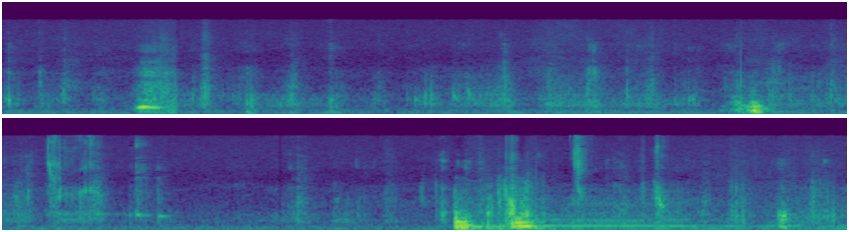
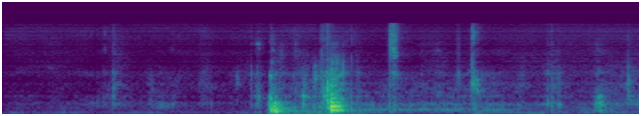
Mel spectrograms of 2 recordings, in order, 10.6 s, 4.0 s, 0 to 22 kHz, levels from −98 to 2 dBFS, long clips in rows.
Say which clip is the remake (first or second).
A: second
